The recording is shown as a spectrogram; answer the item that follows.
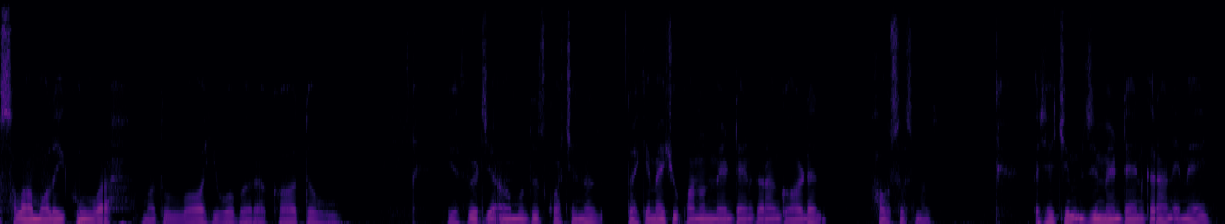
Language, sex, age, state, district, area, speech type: Kashmiri, male, 18-30, Jammu and Kashmir, Bandipora, rural, spontaneous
